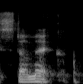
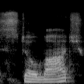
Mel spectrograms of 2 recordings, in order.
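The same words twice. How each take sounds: First: The middle sound is a 'k' sound. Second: The middle sound is a 'ch' sound. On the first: The speaker calls it right. "we say stomach" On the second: The speaker calls it wrong. "we don't say stomach"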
